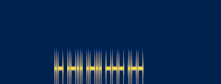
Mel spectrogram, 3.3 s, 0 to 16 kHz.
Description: Morse code, heard as a keyed tone, about 50 wpm, 700 Hz. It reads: ALLOW
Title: ED Suffix - Top 100 Words with Base Words 50wpm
